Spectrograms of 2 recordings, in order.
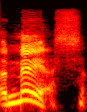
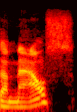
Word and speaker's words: Emmaus: miles from Jerusalem called Emmaus this is called the rock to the walk to Emmaus right and another pronunciation is a mouse so I just like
